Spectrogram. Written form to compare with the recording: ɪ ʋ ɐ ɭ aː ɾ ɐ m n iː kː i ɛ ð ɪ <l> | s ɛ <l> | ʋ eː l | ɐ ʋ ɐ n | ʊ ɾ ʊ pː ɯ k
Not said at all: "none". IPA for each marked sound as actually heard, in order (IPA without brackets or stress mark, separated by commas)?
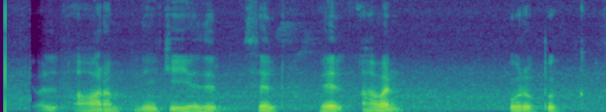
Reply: ɾ, l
